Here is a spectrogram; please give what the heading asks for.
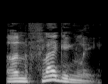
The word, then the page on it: unflaggingly: British English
